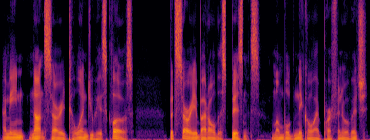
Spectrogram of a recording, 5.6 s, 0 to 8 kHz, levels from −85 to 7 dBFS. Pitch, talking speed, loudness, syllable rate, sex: 80 Hz, 195 wpm, -22 LUFS, 6.3 syllables/s, male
